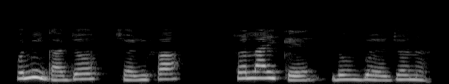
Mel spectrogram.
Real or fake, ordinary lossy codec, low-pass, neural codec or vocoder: fake; MP3, 32 kbps; 5.4 kHz; vocoder, 22.05 kHz, 80 mel bands, Vocos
